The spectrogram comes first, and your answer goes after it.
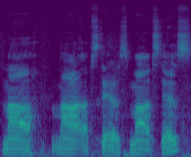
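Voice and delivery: attempted put-on Boston accent. Two people trying out accents, one attempting a Boston accent. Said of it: "I can do a Boston accent".

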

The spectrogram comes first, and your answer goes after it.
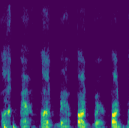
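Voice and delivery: very hushed, low, barely-there murmur. A player describes backing away, then going up to them: very quiet voice. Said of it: "just very quietly go up to them".

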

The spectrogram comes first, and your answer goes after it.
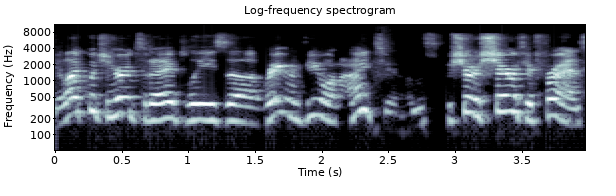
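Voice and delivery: smooth, easy, statesmanlike delivery. Imagining an ex-president closing his own podcast: Obama impression. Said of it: "just hear him say".

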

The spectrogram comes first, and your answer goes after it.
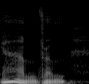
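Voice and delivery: put-on low, quiet, gnarling New Orleans accent. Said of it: "the gnarling sound, like this".

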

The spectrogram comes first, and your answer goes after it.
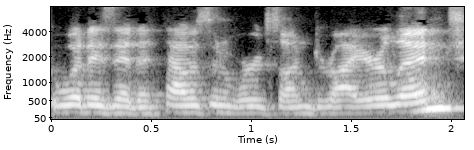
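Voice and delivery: plain

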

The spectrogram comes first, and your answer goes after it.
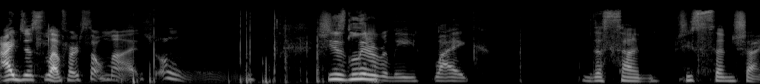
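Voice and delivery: tearful crying through the words, voice breaking. Speaker, moved to tears talking about someone she loves: crying while speaking. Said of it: "I'm crying".

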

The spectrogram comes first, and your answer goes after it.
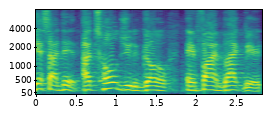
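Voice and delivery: ordinary talk

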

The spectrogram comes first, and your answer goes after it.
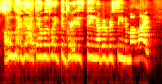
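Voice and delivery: high, jubilant, excited acted-out scream. Recalling jumping up and down as the game ended: retelling excited screaming.

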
